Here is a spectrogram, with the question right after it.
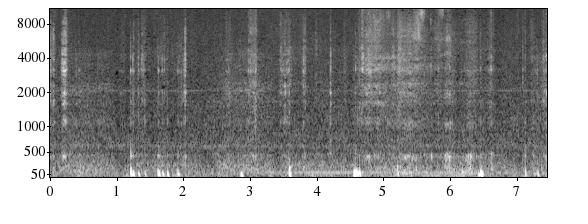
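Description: A large, flat, oval slice of solid wood tree trunk with its bark edge still on is held in both hands and rubbed and tapped with fingertips and nails across its flat face. Quiet, scratchy rubbing with a bright edge runs throughout, broken by short, dry, low knocks that stop almost instantly. A steady low hum swells in the middle of the clip.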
